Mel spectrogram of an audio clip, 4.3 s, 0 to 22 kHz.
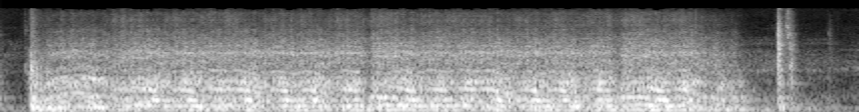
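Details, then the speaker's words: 1979 Dodge W300 Club Cab, sitting for 13 years, after the starter was struck with pliers: starter whines and turns the V8 over steadily for several seconds but it never catches; spark check next. "took the old chantey locks and whooped on the starter guess what we now have a starter that's turning over listen to that starter wine"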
